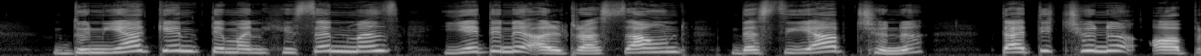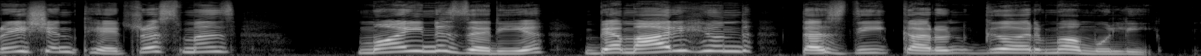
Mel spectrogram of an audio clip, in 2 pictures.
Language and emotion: Kashmiri, neutral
